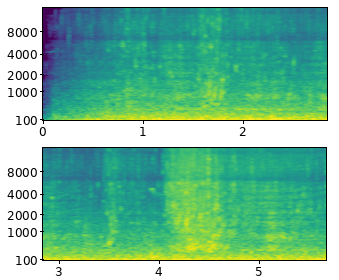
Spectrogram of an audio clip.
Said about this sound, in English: Kyle Carter wants more people to enjoy the sound of the Mississippi River, and he wants them to experience the Davenport Riverfront more often and in different ways.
